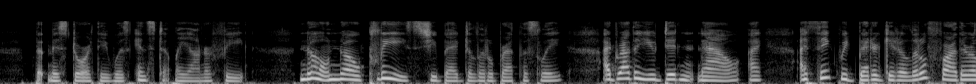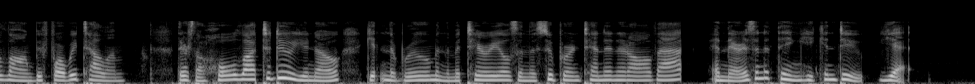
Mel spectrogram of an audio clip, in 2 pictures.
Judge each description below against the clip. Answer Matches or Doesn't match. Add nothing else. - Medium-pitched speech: Doesn't match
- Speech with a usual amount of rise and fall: Matches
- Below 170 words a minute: Doesn't match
